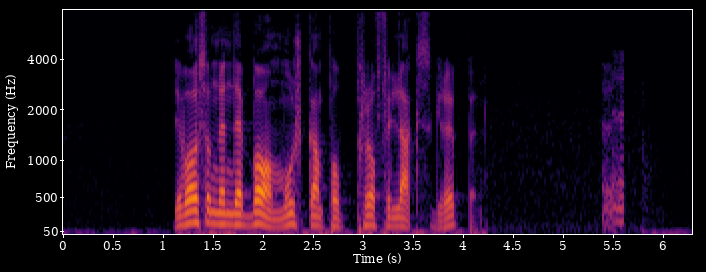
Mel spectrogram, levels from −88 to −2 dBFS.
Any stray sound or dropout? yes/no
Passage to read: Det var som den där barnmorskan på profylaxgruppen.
yes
